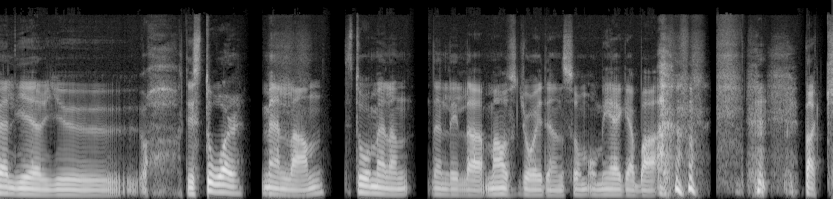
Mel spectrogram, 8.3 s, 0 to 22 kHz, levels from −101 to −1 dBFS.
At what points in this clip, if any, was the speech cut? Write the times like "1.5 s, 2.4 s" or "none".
3.3 s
